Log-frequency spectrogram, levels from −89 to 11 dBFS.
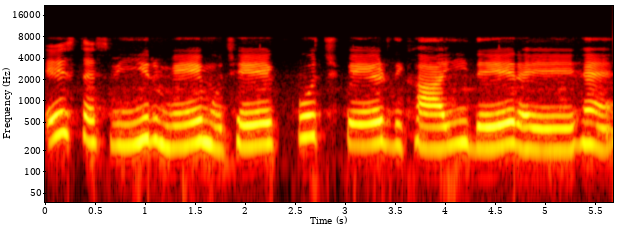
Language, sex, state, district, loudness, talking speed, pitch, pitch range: Hindi, female, Madhya Pradesh, Katni, -14 LUFS, 105 wpm, 240 Hz, 225-265 Hz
